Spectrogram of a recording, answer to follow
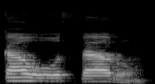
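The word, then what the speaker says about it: الكوثر: Inna a'tainakal kautsar. Sar. Karena dia tebal ya. Jadi ro yang diawali dengan huruf fathah atau dhamma, dia jadi tebal ya bacanya tebal dia.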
